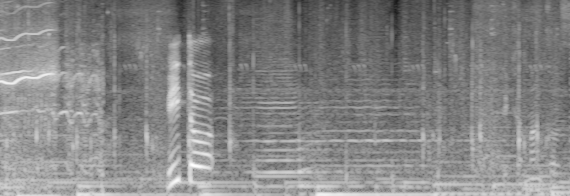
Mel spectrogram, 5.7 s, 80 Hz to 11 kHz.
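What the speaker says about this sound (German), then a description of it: "Gehen wir auf die Pferde und reiten zu den Minen." Horses in the Red Dead Redemption 2 video game whinny loudly in two sharp bursts, with hooves clip-clopping steadily throughout, while a voice calls out over the game sound.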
